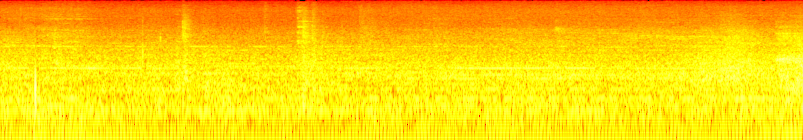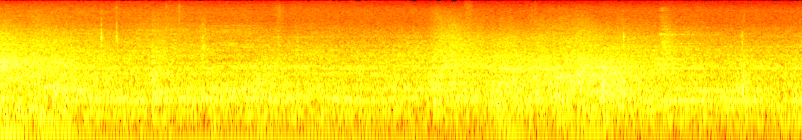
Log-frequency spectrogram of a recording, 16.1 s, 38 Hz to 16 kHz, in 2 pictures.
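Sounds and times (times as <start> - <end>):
engine running: 0.0 - 16.0.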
